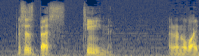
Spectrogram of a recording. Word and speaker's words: Bestine: Actually, someone would be my girlfriend who yelled at me for pronouncing it terribly wrong. And for some reason, I called this Bespin. This is Bestine.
